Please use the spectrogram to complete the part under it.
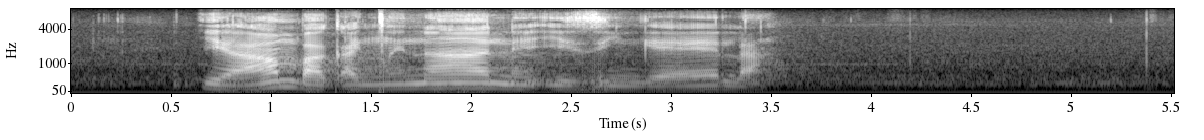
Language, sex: Xhosa, male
